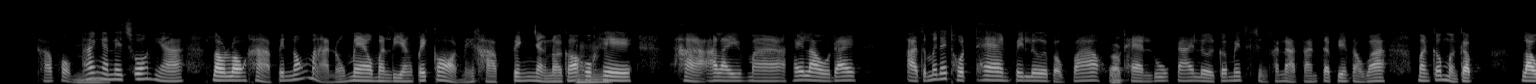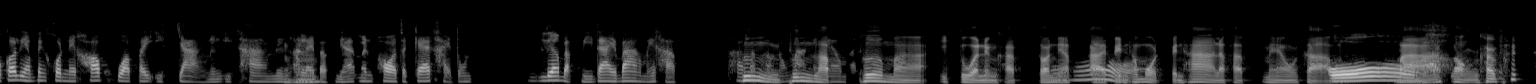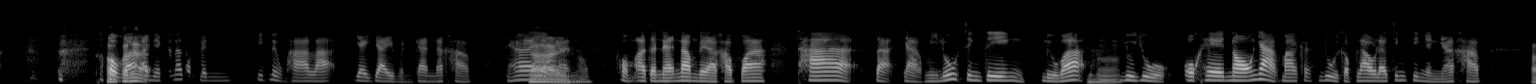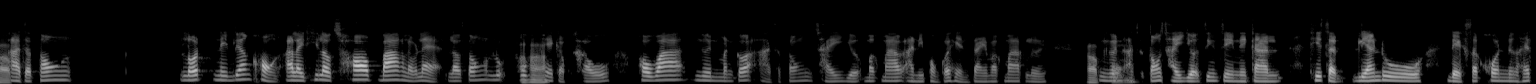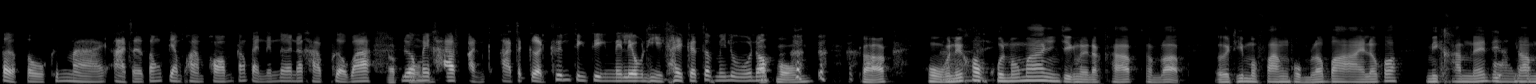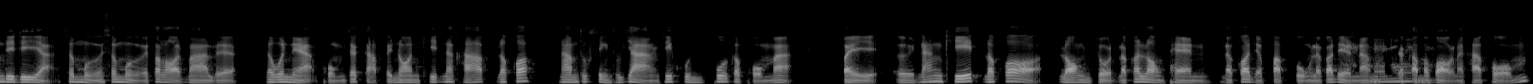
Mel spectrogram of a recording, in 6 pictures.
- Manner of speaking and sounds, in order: drawn out: "โอ้โฮ"; chuckle; laughing while speaking: "สอง"; chuckle; tapping; laughing while speaking: "เร็วนี้"; chuckle
- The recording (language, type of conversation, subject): Thai, advice, คุณและคนรักอยากมีลูก แต่ยังไม่แน่ใจว่าพร้อมหรือยัง?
